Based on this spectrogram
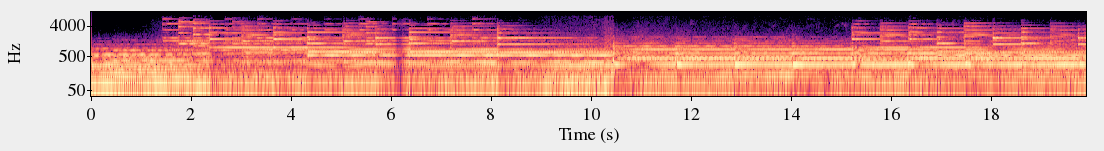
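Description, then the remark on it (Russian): Orthodox church bells ring loudly in a dense, continuous peal, several bells overlapping with long sustained tones and fresh strikes layering in throughout; no voices are heard. “Ангелы православные звучат колоколами.”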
